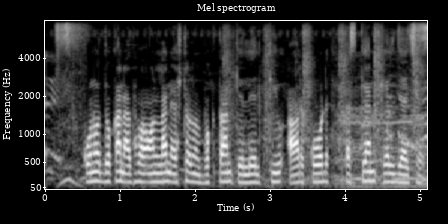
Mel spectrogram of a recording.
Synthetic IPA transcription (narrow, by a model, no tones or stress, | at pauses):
konod̪okanət̪ʰəbaɔnlainesʈoɾmebʱəɡt̪ankelelkuʔaɾkoɖəskenkeld͡ʒajt͡ʃʰɛ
